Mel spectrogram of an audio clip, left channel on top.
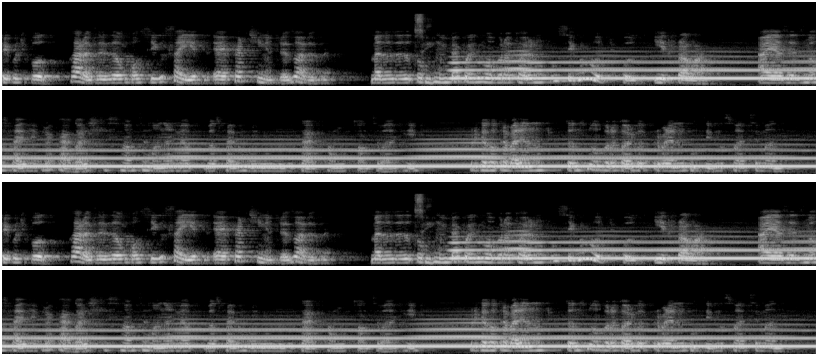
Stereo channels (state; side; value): identical; both; correlation 1.00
